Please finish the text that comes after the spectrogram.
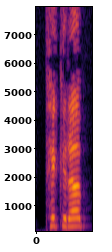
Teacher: with a K and I connecting seamlessly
